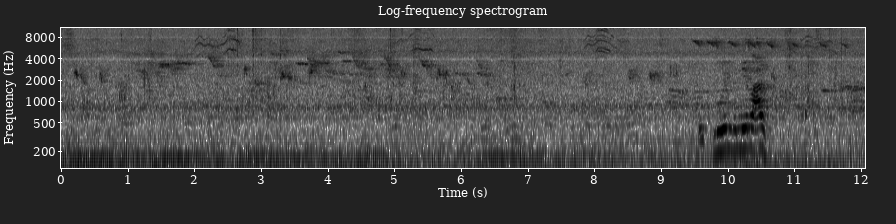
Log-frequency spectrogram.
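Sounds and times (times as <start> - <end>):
steady low rumble: 0.0 - 7.9
small birds chirping: 7.6 - 11.9.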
